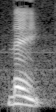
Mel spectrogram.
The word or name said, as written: rei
